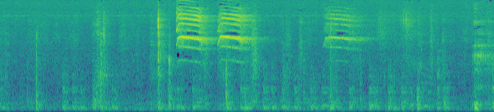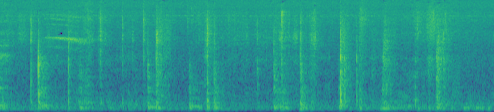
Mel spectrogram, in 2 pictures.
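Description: Clicks and knocks of hand work on the car's front-end parts, with a few short, high squeaks that fall in pitch, the loudest about two seconds in and again about four seconds in.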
